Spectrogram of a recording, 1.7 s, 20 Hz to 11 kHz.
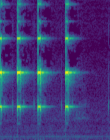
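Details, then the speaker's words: Dynamite Prophet Precept 80W charger (DYNC2015) low-voltage alarm, set to 380 (half battery capacity; lowest setting 270): short, shrill electronic beeps in uneven bursts while the light flashes, the low battery voltage alarm going off. "380 so lowest to go is 270 and of course you hear that beep that's what the alarm sounds like when it goes off kind of like that right there and the light flashes"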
